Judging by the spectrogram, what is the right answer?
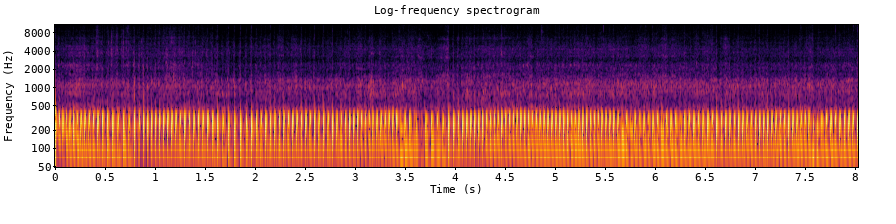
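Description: Dirt bike engine running at a steady low throttle while the bike rides slowly over loose rocks and gravel, with a brief dip about halfway.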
